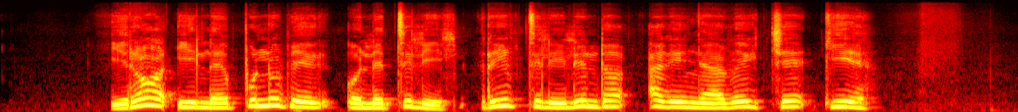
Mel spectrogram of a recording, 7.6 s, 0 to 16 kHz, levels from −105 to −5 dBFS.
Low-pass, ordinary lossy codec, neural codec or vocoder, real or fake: 14.4 kHz; none; codec, 44.1 kHz, 7.8 kbps, Pupu-Codec; fake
